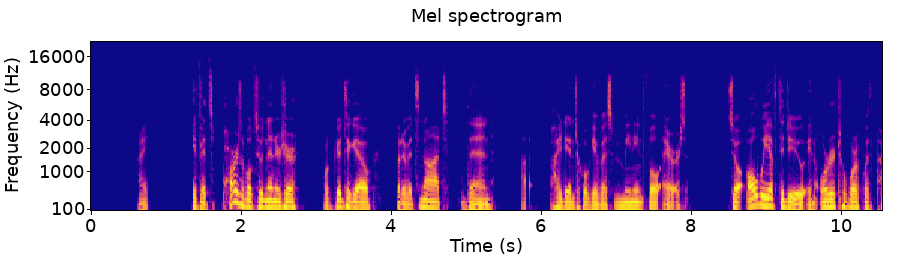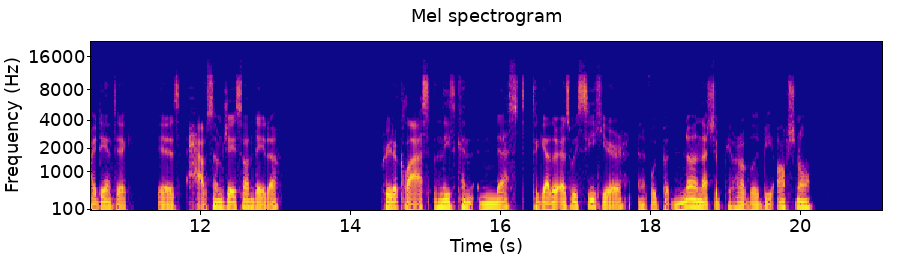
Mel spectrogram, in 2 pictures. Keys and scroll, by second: 1.9 ctrl+r.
